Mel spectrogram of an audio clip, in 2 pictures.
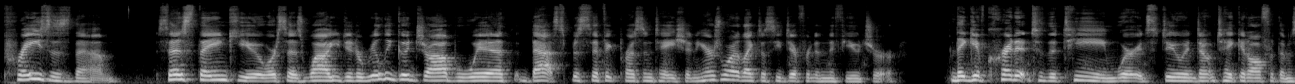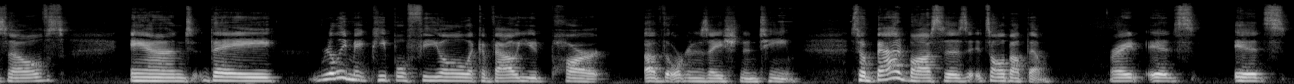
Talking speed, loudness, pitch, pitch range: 160 wpm, -18 LUFS, 165 Hz, 155-180 Hz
